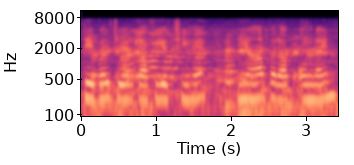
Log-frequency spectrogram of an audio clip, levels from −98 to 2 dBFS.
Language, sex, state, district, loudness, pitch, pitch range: Hindi, female, Haryana, Charkhi Dadri, -15 LUFS, 195 Hz, 190-210 Hz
